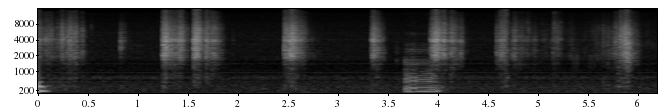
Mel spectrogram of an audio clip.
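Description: Small metal eyelets clicking and rattling against a clear plastic compartment box as fingers pick through them, in about six short bursts with quiet gaps between.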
